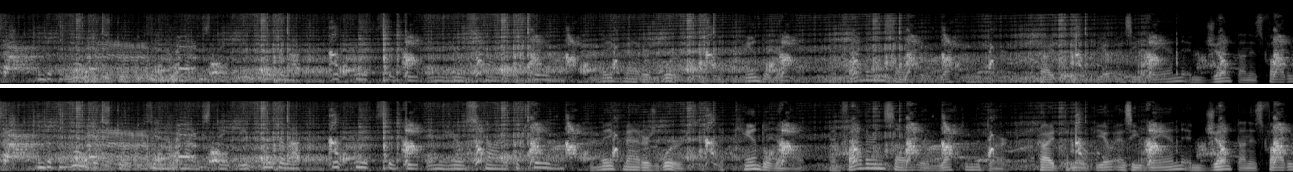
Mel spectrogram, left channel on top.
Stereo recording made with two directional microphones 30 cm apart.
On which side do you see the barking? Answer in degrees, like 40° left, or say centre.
40° right.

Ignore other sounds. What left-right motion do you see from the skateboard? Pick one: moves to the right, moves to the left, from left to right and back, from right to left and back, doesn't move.
moves to the left.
